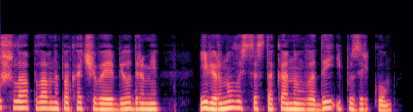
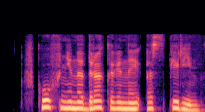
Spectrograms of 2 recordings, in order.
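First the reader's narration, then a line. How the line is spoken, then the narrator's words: Plain. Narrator (Russian): сказал я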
